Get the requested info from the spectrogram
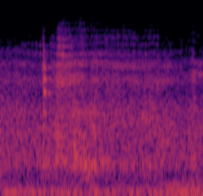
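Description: Faint sizzling of chicken and pumpkin frying in curry paste in a saucepan, with one small click about half a second in.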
